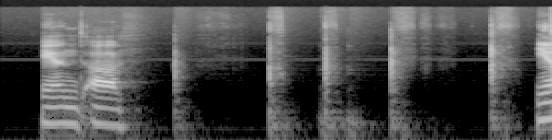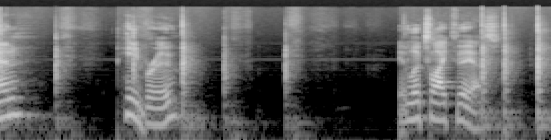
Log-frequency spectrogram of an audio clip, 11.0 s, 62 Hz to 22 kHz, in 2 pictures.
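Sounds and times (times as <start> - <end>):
chalk writing on chalkboard: 1.7 - 9.4.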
